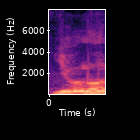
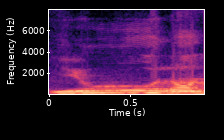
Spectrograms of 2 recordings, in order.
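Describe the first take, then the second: First: The first vowel is short, like English 'you know'. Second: The first vowel is held long. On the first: The speaker calls it wrong. "इसको तो English वाला यू नो जैसे बोल देते हैं, सो वो गलत है।" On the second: The speaker calls it right. "यू नो है।"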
